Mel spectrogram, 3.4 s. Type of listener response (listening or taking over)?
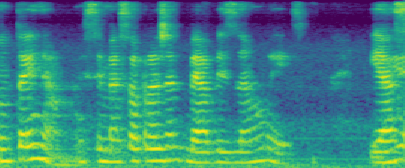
listening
